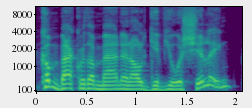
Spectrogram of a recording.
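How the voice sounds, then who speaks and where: A giddy, exclaiming old gentleman. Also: fairly high pitch, fast talker, creaky, no echo, clean studio sound. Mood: excited, delighted. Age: older. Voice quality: excitable, exclaiming, breaking into chuckles. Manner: effusive, courteous, old-fashioned British phrasing. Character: elderly reformed miser, giddy with joy and generosity. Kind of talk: theatrical storybook radio-play acting.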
